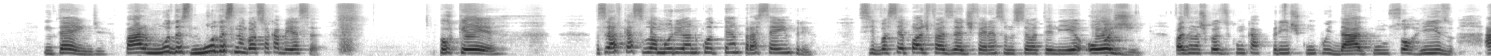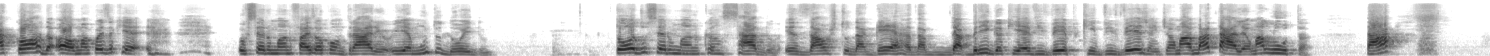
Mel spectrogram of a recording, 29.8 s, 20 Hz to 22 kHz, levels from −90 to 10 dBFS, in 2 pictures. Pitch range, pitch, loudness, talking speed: 215-270 Hz, 240 Hz, -16 LUFS, 155 wpm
